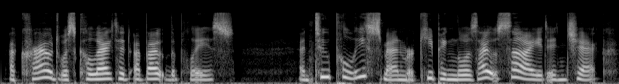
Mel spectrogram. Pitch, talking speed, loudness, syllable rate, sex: 245 Hz, 155 wpm, -17 LUFS, 5.4 syllables/s, female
